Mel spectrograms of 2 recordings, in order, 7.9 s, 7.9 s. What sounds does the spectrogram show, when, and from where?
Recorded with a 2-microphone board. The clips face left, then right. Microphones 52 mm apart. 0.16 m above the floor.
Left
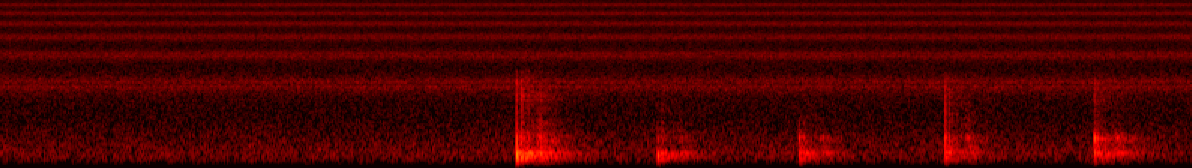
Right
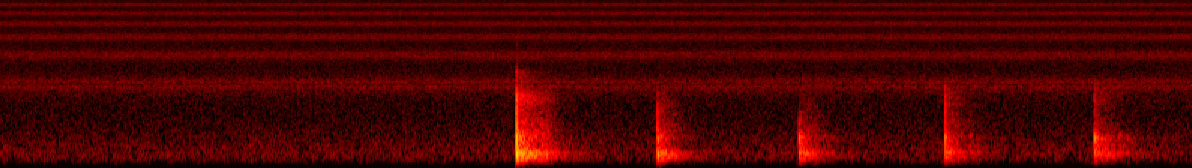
3.4 s footsteps: 70° right (ahead or behind), 0.9 m; by 8.0 s 25° right (ahead or behind), 2.5 m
